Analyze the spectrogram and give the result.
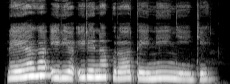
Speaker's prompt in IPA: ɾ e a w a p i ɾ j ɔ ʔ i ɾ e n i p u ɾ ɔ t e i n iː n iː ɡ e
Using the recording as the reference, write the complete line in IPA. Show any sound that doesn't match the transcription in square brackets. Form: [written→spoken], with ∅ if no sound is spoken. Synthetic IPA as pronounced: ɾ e a [w→ɣ] a [p→ʔ] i ɾ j ɔ ʔ i ɾ e n [i→a] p u ɾ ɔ t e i n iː [n→ɲ] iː ɡ e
